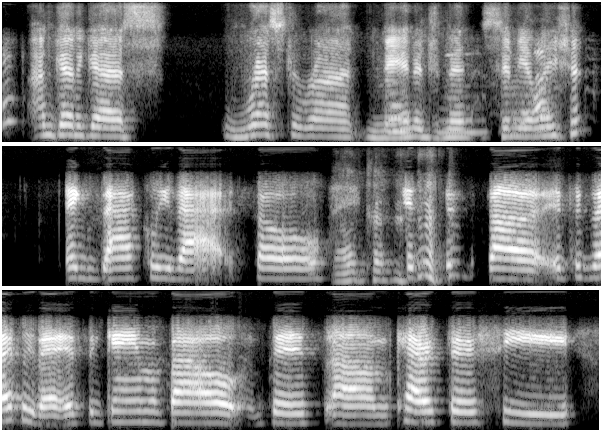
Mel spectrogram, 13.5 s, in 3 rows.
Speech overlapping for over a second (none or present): present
